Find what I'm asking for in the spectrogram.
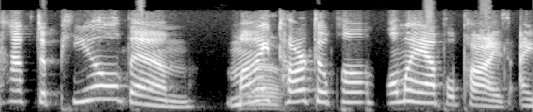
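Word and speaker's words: tarte aux pommes: And I would say this tarte au pomme. How do you pronounce it again? – Tarte au pomme. – Tarte au pomme.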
